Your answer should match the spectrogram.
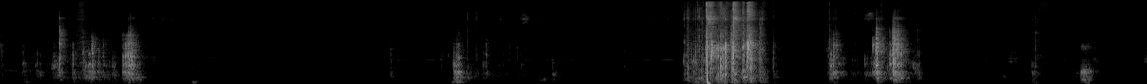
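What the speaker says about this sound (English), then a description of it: "Give these cards a really good shuffle." Tarot cards being shuffled by hand in several bursts of riffling and slapping, close and fairly loud, with quiet pauses between them and no talking.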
